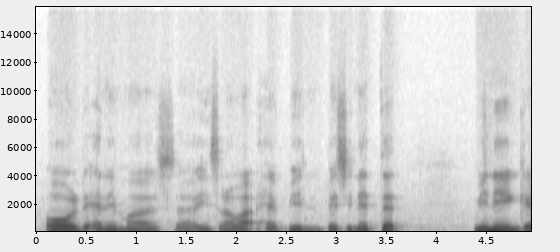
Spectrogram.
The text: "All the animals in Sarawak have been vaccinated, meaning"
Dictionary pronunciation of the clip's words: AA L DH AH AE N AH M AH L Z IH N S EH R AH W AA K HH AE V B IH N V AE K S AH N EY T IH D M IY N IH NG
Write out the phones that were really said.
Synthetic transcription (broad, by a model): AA L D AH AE N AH M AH L S IH N S R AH W AA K HH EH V B IH N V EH S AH N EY T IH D M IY N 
